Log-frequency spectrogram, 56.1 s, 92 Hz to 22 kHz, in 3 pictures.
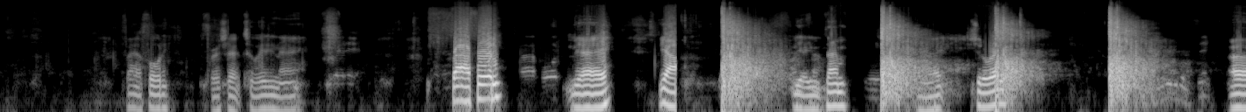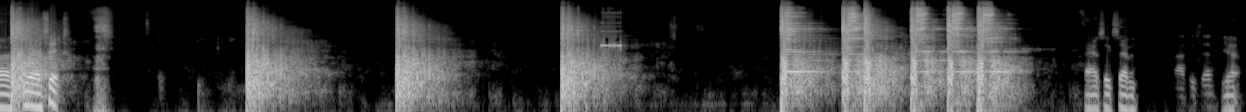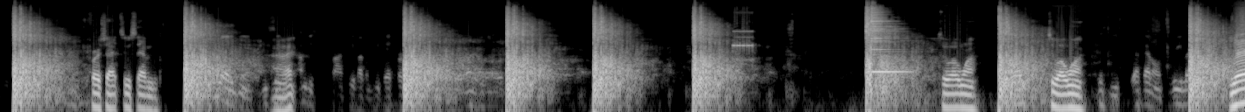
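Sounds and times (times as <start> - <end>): gunshots with long echo: 10.8 - 12.2, 13.2 - 15.8, 16.6 - 17.7, 18.8 - 19.8, 22.4 - 23.8, 24.6 - 25.9, 27.1 - 28.4, 30.4 - 34.2, 37.6 - 38.6, 40.1 - 41.4, 43.4 - 48.5, 50.4 - 51.5, 52.4 - 53.3, 55.2 - 56.0
shot timer beep: 27.7 - 28.1, 30.5 - 31.6, 32.4 - 34.1, 48.4 - 48.8, 50.4 - 51.2
bullet ringing on steel target: 30.4 - 31.8, 32.4 - 34.2, 50.4 - 51.3.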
